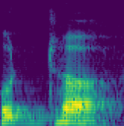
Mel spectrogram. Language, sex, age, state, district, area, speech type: Assamese, male, 30-45, Assam, Dhemaji, rural, read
